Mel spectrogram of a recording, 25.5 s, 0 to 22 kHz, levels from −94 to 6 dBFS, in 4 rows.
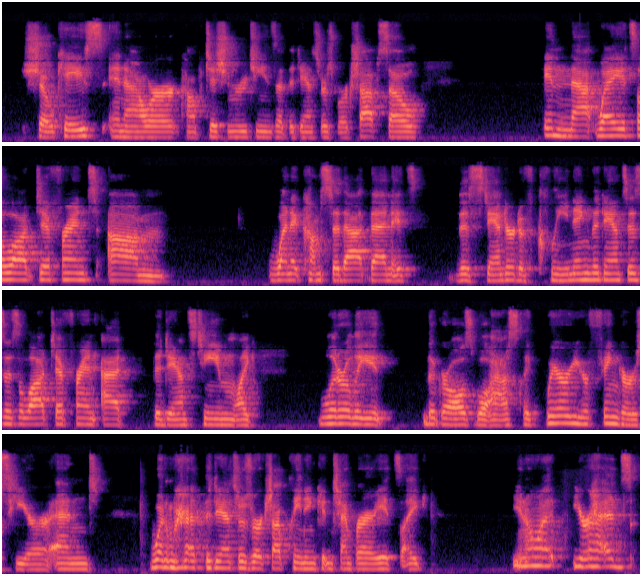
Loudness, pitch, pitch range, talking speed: -20 LUFS, 170 Hz, 155-185 Hz, 155 wpm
